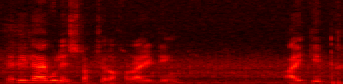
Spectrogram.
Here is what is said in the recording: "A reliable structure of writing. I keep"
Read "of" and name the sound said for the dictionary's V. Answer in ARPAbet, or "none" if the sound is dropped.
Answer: P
